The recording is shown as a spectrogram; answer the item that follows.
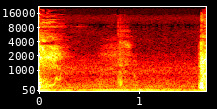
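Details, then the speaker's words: Two brief, deliberate, voluntary coughs from an adult clearing their throat before going out, one at the start and one at the end, separated by quiet. "so now I have two sardonic off before I go out even if I don't need to cough so excuse me"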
